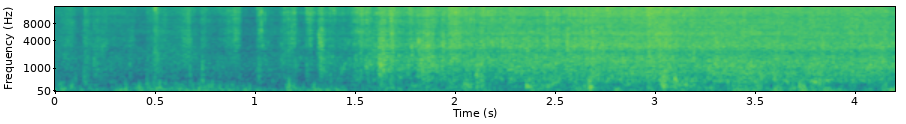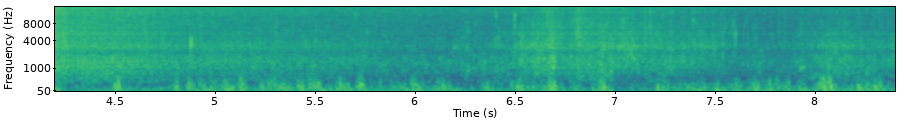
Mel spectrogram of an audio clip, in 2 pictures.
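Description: Splash into a swimming pool outdoors, a burst of churning water followed by sloshing and lapping that settles into softer splashes, fairly close and moderately loud.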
